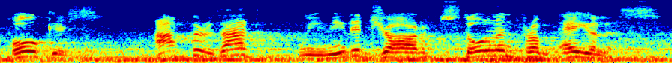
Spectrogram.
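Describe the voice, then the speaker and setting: An actor playing a quick-witted, unapologetic young male thief in a video game, glib and persuasive. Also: sits high, expressive. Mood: glib, urgent. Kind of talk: video game fantasy acting. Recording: reverberant sound, music behind.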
